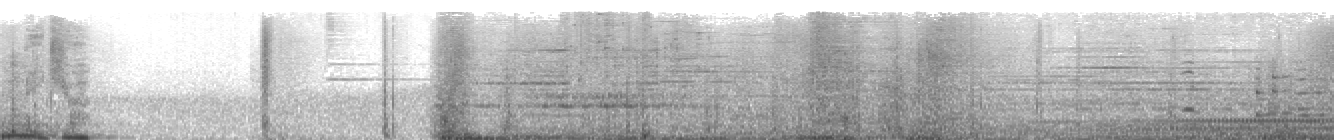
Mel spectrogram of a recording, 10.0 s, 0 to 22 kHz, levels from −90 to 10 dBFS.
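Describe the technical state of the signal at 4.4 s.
At 4.4 s the signal is intact, with no dropout, clipping, glitch or other fault audible at that point.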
